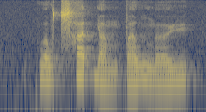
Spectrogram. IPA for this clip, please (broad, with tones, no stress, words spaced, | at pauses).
kʷɐ˧wt͡sʰɐ˥t̚jɐ˨˩mpɐ˨˥w ŋɵ˨˥ɥ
